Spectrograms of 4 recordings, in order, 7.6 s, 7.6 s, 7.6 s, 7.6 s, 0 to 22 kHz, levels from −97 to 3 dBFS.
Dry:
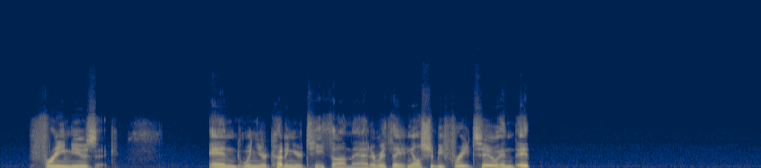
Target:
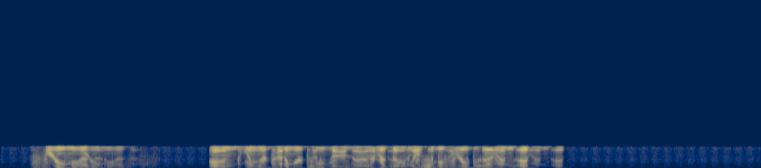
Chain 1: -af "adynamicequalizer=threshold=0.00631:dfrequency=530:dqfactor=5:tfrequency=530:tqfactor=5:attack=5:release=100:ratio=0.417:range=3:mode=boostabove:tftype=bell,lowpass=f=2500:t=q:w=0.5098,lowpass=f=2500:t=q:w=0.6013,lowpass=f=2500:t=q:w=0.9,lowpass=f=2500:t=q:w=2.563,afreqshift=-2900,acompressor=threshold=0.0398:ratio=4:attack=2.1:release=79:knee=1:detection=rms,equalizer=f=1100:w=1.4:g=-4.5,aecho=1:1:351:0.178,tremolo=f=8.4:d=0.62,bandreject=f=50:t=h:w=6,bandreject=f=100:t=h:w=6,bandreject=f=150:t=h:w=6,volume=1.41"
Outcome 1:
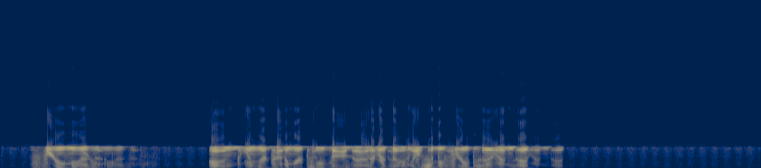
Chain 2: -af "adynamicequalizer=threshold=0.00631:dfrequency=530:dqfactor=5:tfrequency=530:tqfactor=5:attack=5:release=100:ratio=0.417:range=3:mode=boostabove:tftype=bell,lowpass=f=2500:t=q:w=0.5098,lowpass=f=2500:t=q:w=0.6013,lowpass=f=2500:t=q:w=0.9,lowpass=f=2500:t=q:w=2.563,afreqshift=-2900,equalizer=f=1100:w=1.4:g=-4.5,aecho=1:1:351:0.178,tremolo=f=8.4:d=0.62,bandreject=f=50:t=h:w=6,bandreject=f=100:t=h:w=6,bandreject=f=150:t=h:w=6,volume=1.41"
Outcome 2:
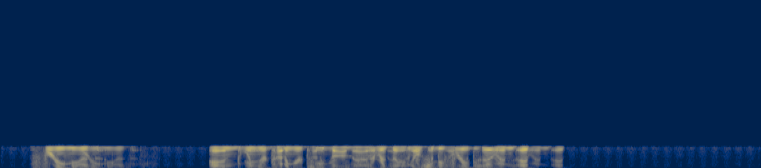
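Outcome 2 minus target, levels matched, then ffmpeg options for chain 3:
1 kHz band -6.0 dB
-af "adynamicequalizer=threshold=0.00631:dfrequency=530:dqfactor=5:tfrequency=530:tqfactor=5:attack=5:release=100:ratio=0.417:range=3:mode=boostabove:tftype=bell,lowpass=f=2500:t=q:w=0.5098,lowpass=f=2500:t=q:w=0.6013,lowpass=f=2500:t=q:w=0.9,lowpass=f=2500:t=q:w=2.563,afreqshift=-2900,equalizer=f=1100:w=1.4:g=5,aecho=1:1:351:0.178,tremolo=f=8.4:d=0.62,bandreject=f=50:t=h:w=6,bandreject=f=100:t=h:w=6,bandreject=f=150:t=h:w=6,volume=1.41"

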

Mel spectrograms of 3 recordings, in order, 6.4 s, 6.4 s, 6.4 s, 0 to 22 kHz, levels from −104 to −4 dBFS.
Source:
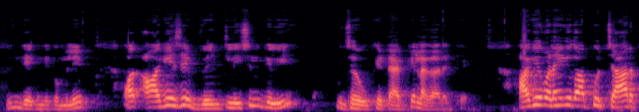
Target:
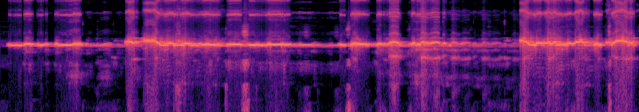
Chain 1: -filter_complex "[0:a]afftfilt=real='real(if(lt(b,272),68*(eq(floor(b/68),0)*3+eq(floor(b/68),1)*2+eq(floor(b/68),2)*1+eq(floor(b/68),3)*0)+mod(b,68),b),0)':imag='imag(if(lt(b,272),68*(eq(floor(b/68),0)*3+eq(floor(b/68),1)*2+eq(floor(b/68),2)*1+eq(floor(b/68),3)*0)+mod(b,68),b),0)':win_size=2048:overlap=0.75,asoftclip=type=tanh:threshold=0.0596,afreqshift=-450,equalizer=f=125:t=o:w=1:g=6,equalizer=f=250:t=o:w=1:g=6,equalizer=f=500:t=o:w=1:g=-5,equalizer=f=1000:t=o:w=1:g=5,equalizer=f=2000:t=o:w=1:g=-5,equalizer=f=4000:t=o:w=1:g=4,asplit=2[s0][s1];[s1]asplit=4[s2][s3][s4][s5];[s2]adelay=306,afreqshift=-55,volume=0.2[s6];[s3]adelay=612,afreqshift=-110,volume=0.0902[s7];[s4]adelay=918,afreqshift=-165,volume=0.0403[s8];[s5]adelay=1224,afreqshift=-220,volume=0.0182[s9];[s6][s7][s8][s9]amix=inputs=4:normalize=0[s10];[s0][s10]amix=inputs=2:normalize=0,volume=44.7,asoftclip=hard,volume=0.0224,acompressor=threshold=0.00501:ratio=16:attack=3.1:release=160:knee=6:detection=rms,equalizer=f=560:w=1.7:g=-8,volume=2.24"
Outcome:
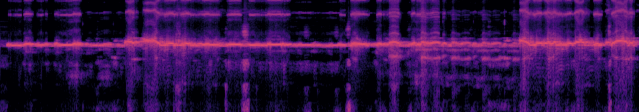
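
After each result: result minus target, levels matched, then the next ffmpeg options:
compression: peak gain reduction +12 dB; 500 Hz band -4.5 dB
-filter_complex "[0:a]afftfilt=real='real(if(lt(b,272),68*(eq(floor(b/68),0)*3+eq(floor(b/68),1)*2+eq(floor(b/68),2)*1+eq(floor(b/68),3)*0)+mod(b,68),b),0)':imag='imag(if(lt(b,272),68*(eq(floor(b/68),0)*3+eq(floor(b/68),1)*2+eq(floor(b/68),2)*1+eq(floor(b/68),3)*0)+mod(b,68),b),0)':win_size=2048:overlap=0.75,asoftclip=type=tanh:threshold=0.0596,afreqshift=-450,equalizer=f=125:t=o:w=1:g=6,equalizer=f=250:t=o:w=1:g=6,equalizer=f=500:t=o:w=1:g=-5,equalizer=f=1000:t=o:w=1:g=5,equalizer=f=2000:t=o:w=1:g=-5,equalizer=f=4000:t=o:w=1:g=4,asplit=2[s0][s1];[s1]asplit=4[s2][s3][s4][s5];[s2]adelay=306,afreqshift=-55,volume=0.2[s6];[s3]adelay=612,afreqshift=-110,volume=0.0902[s7];[s4]adelay=918,afreqshift=-165,volume=0.0403[s8];[s5]adelay=1224,afreqshift=-220,volume=0.0182[s9];[s6][s7][s8][s9]amix=inputs=4:normalize=0[s10];[s0][s10]amix=inputs=2:normalize=0,volume=44.7,asoftclip=hard,volume=0.0224,equalizer=f=560:w=1.7:g=-8,volume=2.24"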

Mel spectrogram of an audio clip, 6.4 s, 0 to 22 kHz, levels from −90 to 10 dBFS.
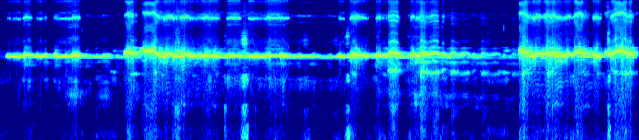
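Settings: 500 Hz band -5.0 dB
-filter_complex "[0:a]afftfilt=real='real(if(lt(b,272),68*(eq(floor(b/68),0)*3+eq(floor(b/68),1)*2+eq(floor(b/68),2)*1+eq(floor(b/68),3)*0)+mod(b,68),b),0)':imag='imag(if(lt(b,272),68*(eq(floor(b/68),0)*3+eq(floor(b/68),1)*2+eq(floor(b/68),2)*1+eq(floor(b/68),3)*0)+mod(b,68),b),0)':win_size=2048:overlap=0.75,asoftclip=type=tanh:threshold=0.0596,afreqshift=-450,equalizer=f=125:t=o:w=1:g=6,equalizer=f=250:t=o:w=1:g=6,equalizer=f=500:t=o:w=1:g=-5,equalizer=f=1000:t=o:w=1:g=5,equalizer=f=2000:t=o:w=1:g=-5,equalizer=f=4000:t=o:w=1:g=4,asplit=2[s0][s1];[s1]asplit=4[s2][s3][s4][s5];[s2]adelay=306,afreqshift=-55,volume=0.2[s6];[s3]adelay=612,afreqshift=-110,volume=0.0902[s7];[s4]adelay=918,afreqshift=-165,volume=0.0403[s8];[s5]adelay=1224,afreqshift=-220,volume=0.0182[s9];[s6][s7][s8][s9]amix=inputs=4:normalize=0[s10];[s0][s10]amix=inputs=2:normalize=0,volume=44.7,asoftclip=hard,volume=0.0224,volume=2.24"

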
